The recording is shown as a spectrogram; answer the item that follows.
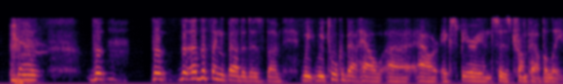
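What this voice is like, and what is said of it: Noticeable regional accent. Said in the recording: “I've just got a funny accent.”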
